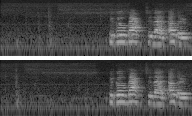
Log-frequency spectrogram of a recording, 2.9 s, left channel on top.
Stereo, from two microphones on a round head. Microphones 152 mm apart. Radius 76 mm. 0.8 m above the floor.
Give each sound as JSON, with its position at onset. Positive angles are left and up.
{"t": 1.6, "sound": "a woman speaking", "side_deg": -10, "distance_m": 1.7}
